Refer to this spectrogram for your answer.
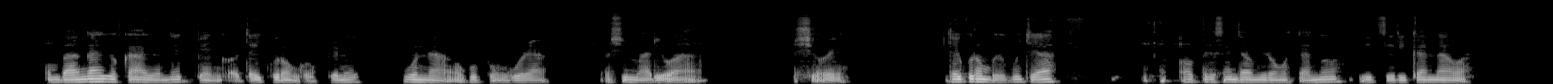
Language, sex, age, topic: Oshiwambo, male, 25-35, finance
